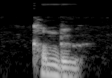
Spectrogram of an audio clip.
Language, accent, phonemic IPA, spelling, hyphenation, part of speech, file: English, UK, /ˈkɒmbuː/, kombu, kom‧bu, noun, En-uk-kombu.oga
- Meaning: Edible kelp (“a type of brown seaweed”) (from the class Phaeophyceae) used in East Asian cuisine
